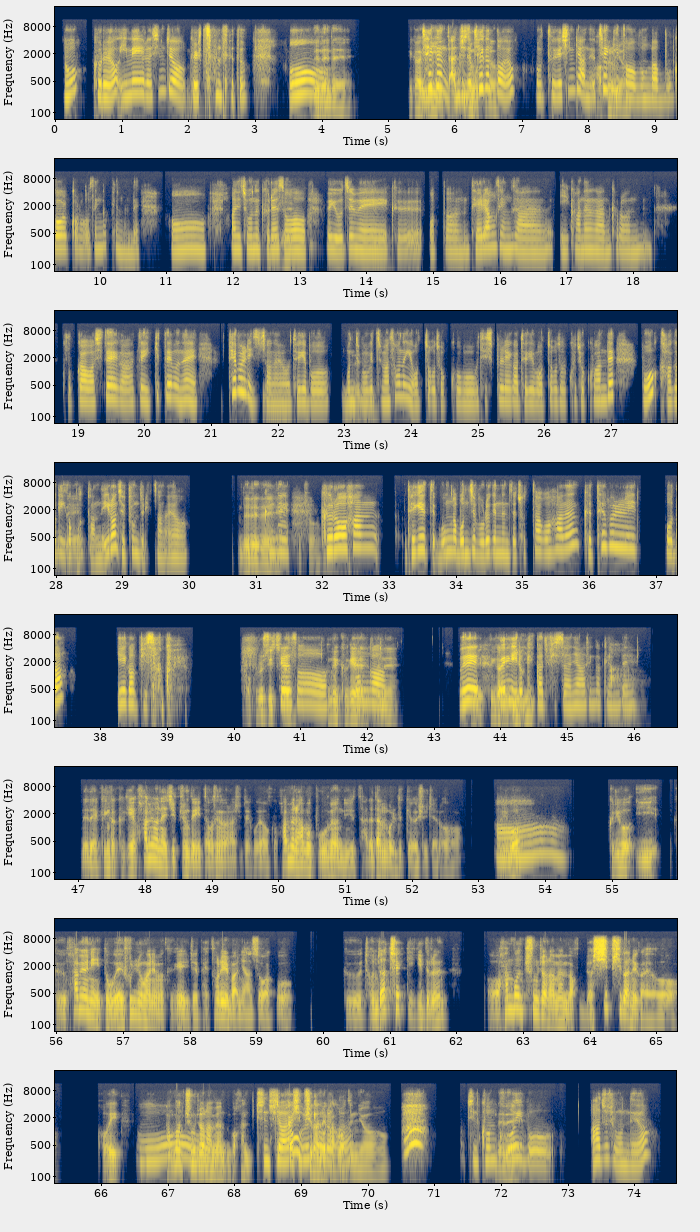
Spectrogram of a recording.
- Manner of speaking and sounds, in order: laughing while speaking: "글자인데도"; tapping; other background noise; laughing while speaking: "비싼 거예요"; gasp
- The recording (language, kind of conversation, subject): Korean, advice, 디지털 기기 사용이 휴식을 자주 방해할 때 어떻게 하면 좋을까요?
